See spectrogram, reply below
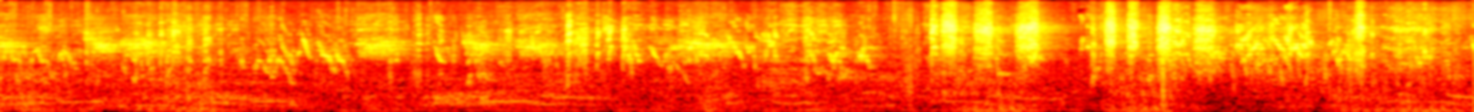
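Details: Budgerigar warble, soft chattering chirps that grow into sharper repeated clicks and chirps toward the end.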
